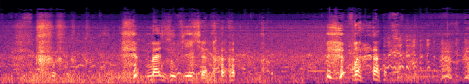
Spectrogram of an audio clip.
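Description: Young women talk and laugh close by, outdoors.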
